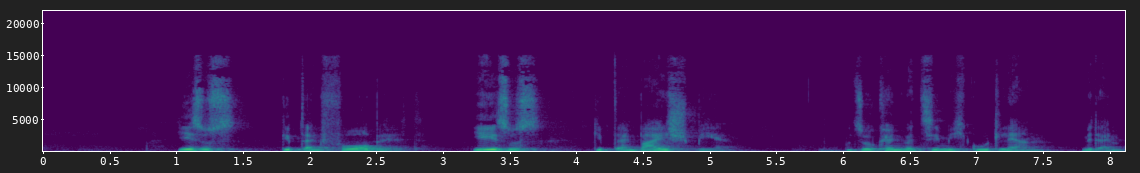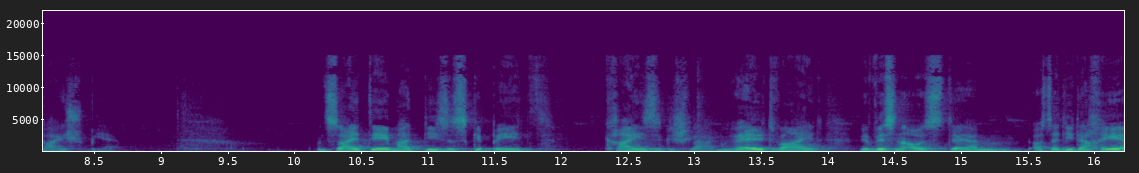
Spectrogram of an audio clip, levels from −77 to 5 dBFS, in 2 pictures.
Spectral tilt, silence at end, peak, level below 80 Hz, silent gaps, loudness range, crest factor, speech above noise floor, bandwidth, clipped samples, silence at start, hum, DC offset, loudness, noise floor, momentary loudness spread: -5.5 dB/octave; 0 s; -12 dBFS; -66 dBFS; none; 8 LU; 20 dB; 36 dB; 15.5 kHz; under 0.1%; 1 s; none; under 0.1%; -32 LUFS; -66 dBFS; 18 LU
